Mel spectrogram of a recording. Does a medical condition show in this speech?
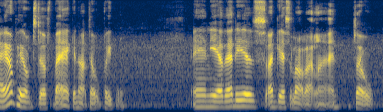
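No.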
